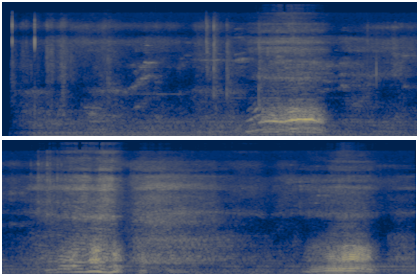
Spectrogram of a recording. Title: is snoring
